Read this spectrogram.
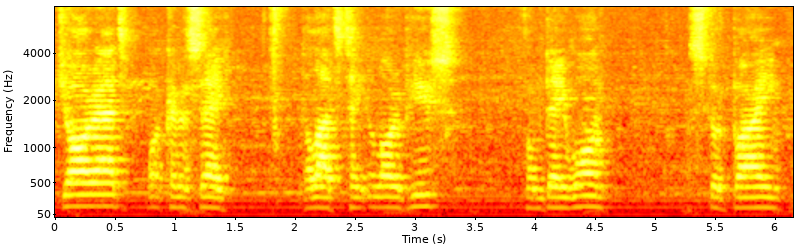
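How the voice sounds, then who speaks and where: His voice is fairly high-pitched, flat and fairly bright, a little slow. He's a British online reviewer who uses a CB chat app, giving a rambling, chatty monologue loaded with informal slang, recorded roomily on a distant mic with clear background noise.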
